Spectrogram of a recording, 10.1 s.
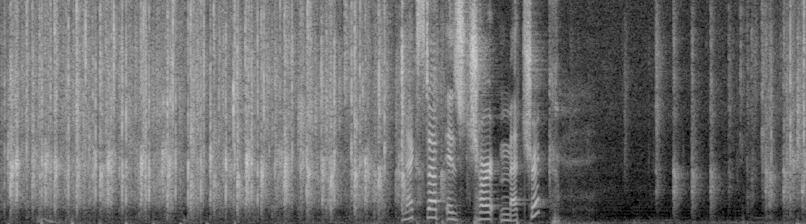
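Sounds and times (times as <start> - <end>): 
audience applause: 0.0 - 5.4, 8.4 - 10.0
speech: 5.1 - 7.0.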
